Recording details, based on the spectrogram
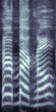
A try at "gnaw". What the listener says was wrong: No, you said nout. With too much pronunciation on it.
